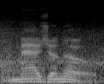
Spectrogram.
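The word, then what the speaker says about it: Maggot: It's M, which rhymes with badge. Uh, as in duh, and no as in more than you. Majo.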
